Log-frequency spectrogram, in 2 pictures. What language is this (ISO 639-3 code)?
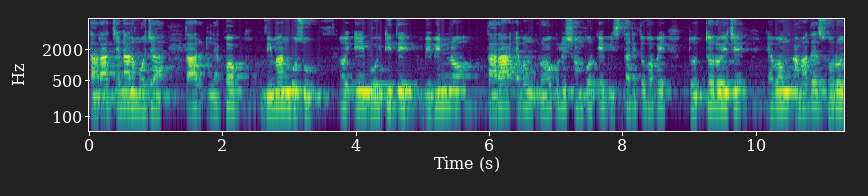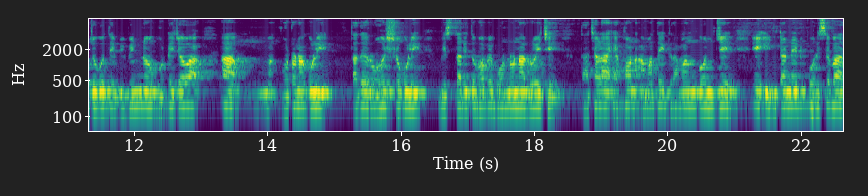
ben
